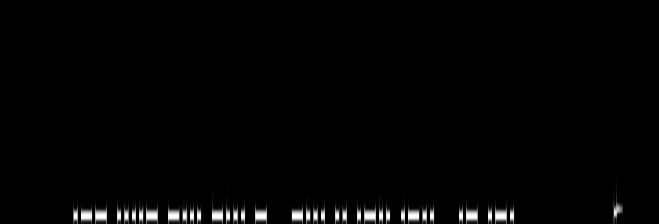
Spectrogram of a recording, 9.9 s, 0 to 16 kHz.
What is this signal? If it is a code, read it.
Morse code, heard as a keyed tone, about 22 wpm, 700 Hz. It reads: W4BBT BILL AR
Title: K1USN SST QSO Practice - 22wpm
